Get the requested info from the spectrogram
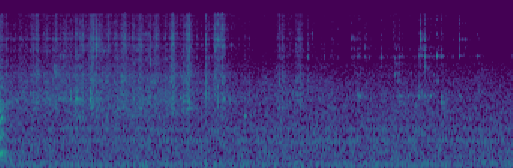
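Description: A spoon stirring and scraping blended fruit juice in a metal mesh strainer, pressing it through into a glass mug: faint, scattered light scrapes and ticks over a steady low hum.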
